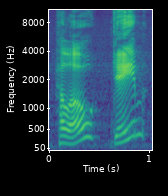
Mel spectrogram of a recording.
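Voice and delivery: high rising call to the frozen game. Real, not acted.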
